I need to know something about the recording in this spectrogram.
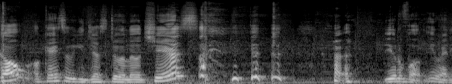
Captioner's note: laughs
